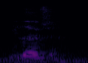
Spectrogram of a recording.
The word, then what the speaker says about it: Elosia: Elosia. Rhymes with closure.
